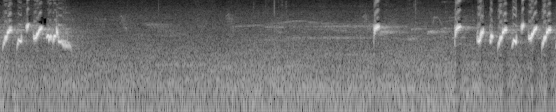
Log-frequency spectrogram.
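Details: Red-whiskered bulbul, Huế style, singing during contest training: a bubbling run of warbled notes, a long quiet gap broken by one sharp note, then another rapid series of rising and falling whistles.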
